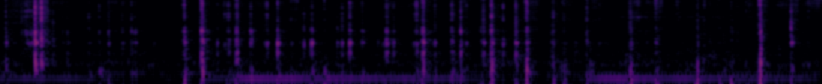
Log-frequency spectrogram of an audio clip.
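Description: Long nails tap the top of a clear plastic dice tube with a cardboard end, held horizontally and full of dice. There are quick, irregular, soft clicks that die away almost instantly, with a steady low hum underneath.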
